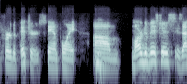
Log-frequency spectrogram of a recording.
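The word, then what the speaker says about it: Margevicius: texas seattle game for the pitchers standpoint um marga vistas is that how you say his name holden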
